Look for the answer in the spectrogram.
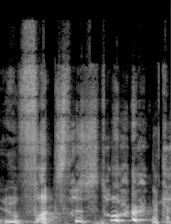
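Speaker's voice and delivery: high, drawn-out puzzlement; puzzled question. A narrator's reading. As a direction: ask it slowly, pitch climbing.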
